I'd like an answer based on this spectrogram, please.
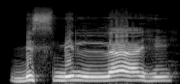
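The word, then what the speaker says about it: بسم الله: বারিক হওয়ার একটা উদাহরণ আমরা দেখে নেব যেমন বিসমিল্লাহি বা সিন বিসমি লামের মিল বিসমিল লাম খারা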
